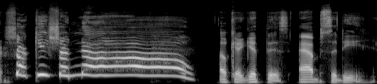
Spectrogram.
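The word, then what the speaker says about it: Abcde: Absidy, and you spell it A-B-C-D-E.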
